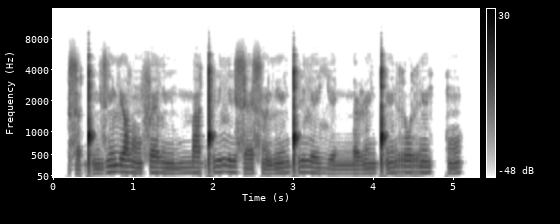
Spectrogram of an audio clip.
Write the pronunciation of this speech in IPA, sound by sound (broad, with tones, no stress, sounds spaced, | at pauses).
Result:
z ɐ˩ ǃʼ ĩ˩ z ĩ˥ lʲ ɐ˥ lˠ õ˩˧ f ɛ˧ l ĩ˩ mː a˧ ǃʼ i˧˥ l i˧ z ɛ˩˧ s ə̃˩ lʲ ẽ˧˥ ǃʼ i˥ l e˧ ʎ e˩ nː ɐ˩ ɭ ẽ˧ ǃʼ ẽ˧˥ r o˥ r ẽ˥ kː õ˧˥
